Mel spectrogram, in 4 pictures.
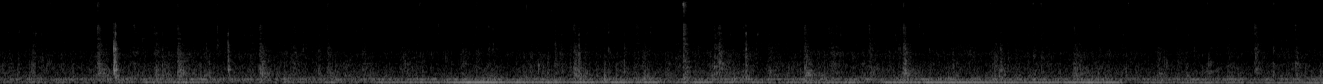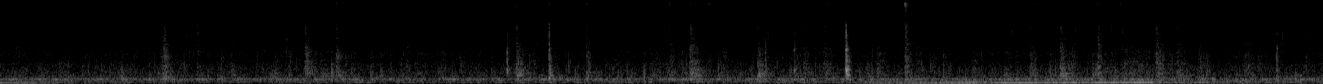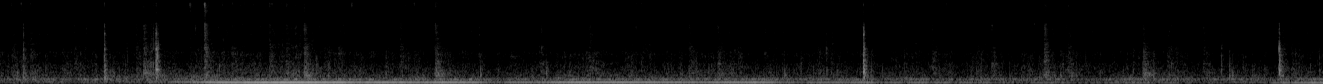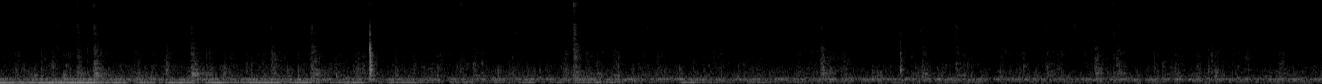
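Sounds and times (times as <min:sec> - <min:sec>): rain falling: 0:00.0 - 0:52.9
raindrop ticks: 0:00.0 - 0:52.9.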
